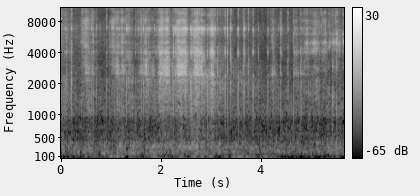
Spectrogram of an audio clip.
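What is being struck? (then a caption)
Small bamboo wood box. Fingertips and nails tap and scratch the top and edges of a small, flat, light, hollow bamboo wood box held close to the camera. The result is a dense, quick patter of soft clicks and scrapes with a bright, airy texture over a faint low rumble. It grows louder and busier in the middle before settling back down.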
